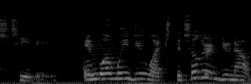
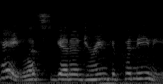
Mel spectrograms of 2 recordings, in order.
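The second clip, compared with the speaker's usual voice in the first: ordinary talk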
